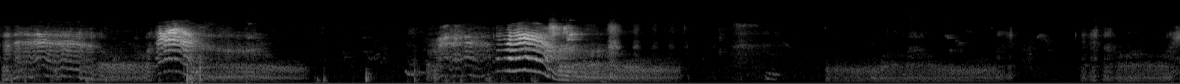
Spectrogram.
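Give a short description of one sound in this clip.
A dog scuffles on a blanket.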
